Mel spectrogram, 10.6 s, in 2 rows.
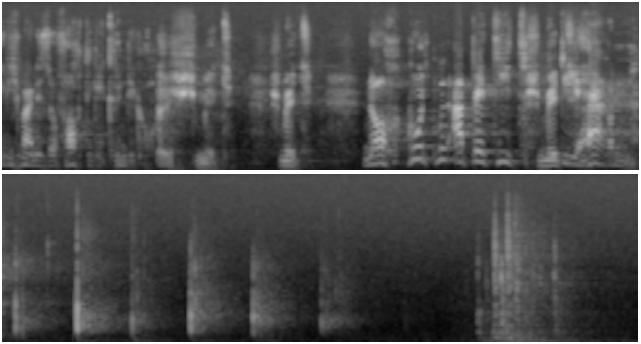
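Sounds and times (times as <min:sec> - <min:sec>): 
speech: 0:00.0 - 0:05.6
door closing quietly: 0:09.2 - 0:10.6.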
